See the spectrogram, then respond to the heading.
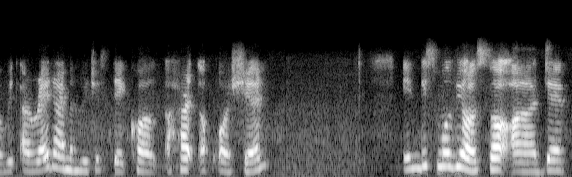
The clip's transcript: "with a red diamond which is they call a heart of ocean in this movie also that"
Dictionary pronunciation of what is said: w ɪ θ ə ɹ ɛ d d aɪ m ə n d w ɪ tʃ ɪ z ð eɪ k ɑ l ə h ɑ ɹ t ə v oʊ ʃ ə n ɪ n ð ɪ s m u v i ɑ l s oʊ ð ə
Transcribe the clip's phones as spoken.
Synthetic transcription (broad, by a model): w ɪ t ə ɹ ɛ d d aɪ m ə n w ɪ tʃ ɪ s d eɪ k ɑ l ə h ɑ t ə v oʊ ʃ ə n ɪ n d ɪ s m u v i ɑ l s oʊ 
